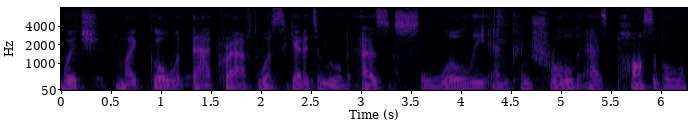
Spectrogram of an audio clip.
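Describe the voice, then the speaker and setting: At a fairly slow pace, a man talks in a medium-pitched voice with a bright, sharp tone. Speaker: FPV drone builder and streamer. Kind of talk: scripted narration. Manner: stuttering at times.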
